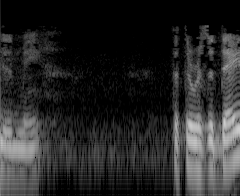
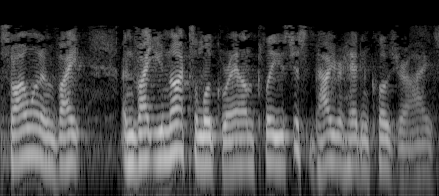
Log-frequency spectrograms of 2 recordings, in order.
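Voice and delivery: normal talking voice

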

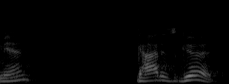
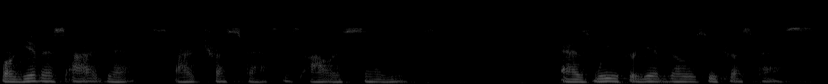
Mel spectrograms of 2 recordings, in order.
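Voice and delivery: much softer, slow and reverent; hushed prayer; 6 semitones lower, 10 dB quieter, slower than usual. Acted. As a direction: let the prayer sink to near silence. Reciting the Lord's Prayer.

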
